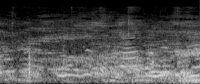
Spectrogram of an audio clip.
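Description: People talking, several voices chattering at once.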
